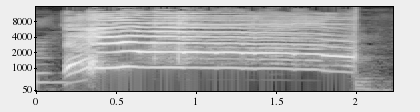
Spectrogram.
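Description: A long, high-pitched wailing cry that slides up and is then held for about a second and a half, dipping slightly at the end before it is cut off abruptly.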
